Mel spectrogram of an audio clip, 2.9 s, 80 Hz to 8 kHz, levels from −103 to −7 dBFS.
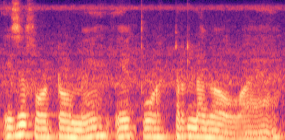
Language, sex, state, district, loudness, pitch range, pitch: Hindi, male, Uttar Pradesh, Shamli, -14 LUFS, 120-135 Hz, 130 Hz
